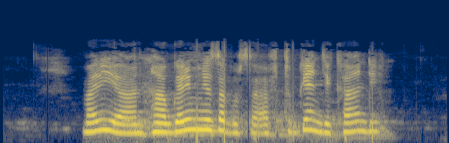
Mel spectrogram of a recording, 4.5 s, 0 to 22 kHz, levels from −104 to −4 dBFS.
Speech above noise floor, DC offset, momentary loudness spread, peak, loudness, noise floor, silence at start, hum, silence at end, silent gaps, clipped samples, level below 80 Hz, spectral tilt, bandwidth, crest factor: 46 dB; under 0.1%; 11 LU; -2 dBFS; -17 LUFS; -62 dBFS; 0.85 s; none; 0.6 s; none; under 0.1%; -50 dBFS; -6 dB/octave; 7.4 kHz; 16 dB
